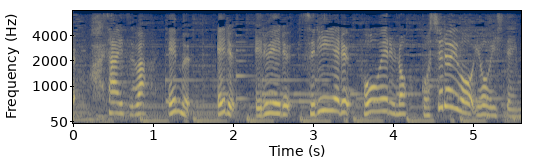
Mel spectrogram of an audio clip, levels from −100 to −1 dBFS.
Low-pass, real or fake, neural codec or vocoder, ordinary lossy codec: 7.2 kHz; real; none; none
